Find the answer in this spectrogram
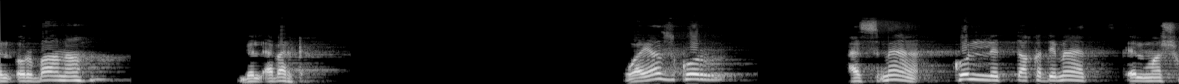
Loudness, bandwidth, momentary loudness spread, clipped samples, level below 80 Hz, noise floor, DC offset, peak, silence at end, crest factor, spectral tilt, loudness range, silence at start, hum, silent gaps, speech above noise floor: -13 LUFS; 8.2 kHz; 15 LU; under 0.1%; -68 dBFS; under -90 dBFS; under 0.1%; 0 dBFS; 0 s; 16 dB; -6.5 dB/octave; 6 LU; 0 s; none; 1.31-2.33 s, 3.50-6.21 s, 7.57-8.45 s; over 77 dB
